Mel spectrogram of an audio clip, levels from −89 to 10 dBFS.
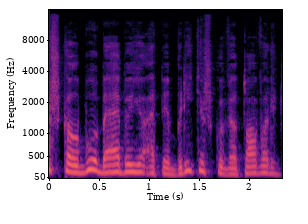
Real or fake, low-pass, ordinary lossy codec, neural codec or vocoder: fake; 14.4 kHz; AAC, 64 kbps; codec, 44.1 kHz, 7.8 kbps, Pupu-Codec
